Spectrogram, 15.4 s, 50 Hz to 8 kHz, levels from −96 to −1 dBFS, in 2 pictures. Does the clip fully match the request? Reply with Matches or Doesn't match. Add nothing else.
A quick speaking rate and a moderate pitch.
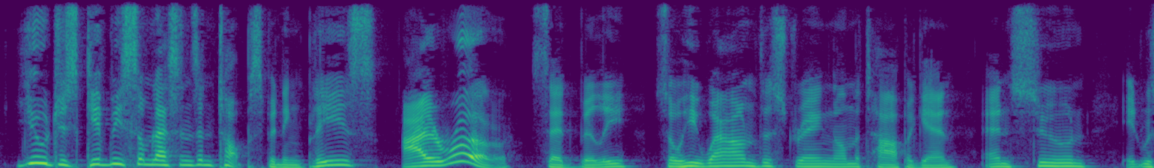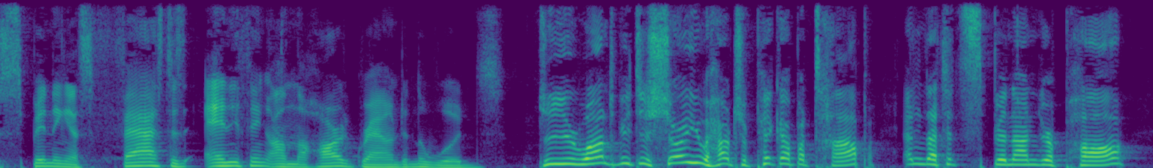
Matches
